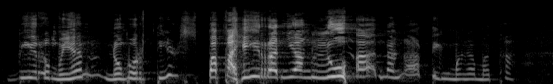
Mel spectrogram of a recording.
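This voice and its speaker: An animated, high-pitched male voice at a fairly slow pace. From Philippines. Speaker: pastor. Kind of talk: sermon. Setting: church. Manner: animated, fervent preaching with call-and-response exclamations; code-switches between Tagalog and English, laughs while joking. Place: church. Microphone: handheld.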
